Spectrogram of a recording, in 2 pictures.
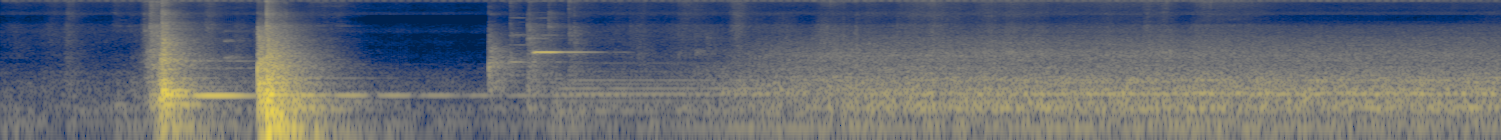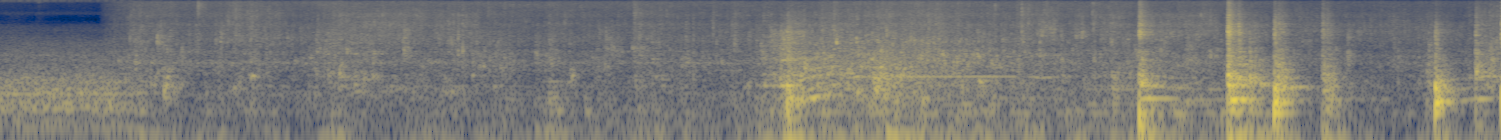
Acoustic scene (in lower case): kitchen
